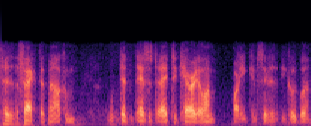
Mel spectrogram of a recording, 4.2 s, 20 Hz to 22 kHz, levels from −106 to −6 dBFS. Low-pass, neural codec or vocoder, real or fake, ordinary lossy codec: 5.4 kHz; codec, 16 kHz in and 24 kHz out, 0.8 kbps, FocalCodec, streaming, 65536 codes; fake; Opus, 16 kbps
